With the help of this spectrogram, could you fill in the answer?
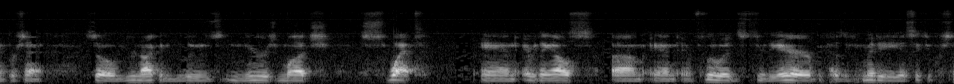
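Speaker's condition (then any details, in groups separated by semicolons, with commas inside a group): No condition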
